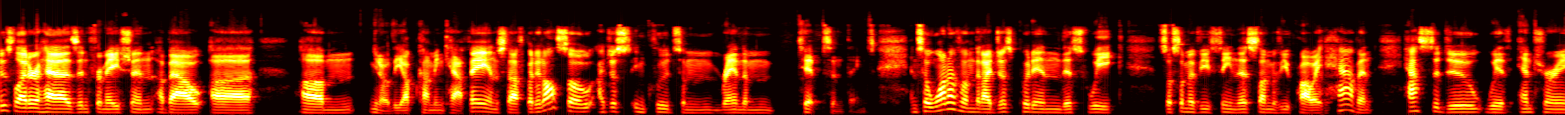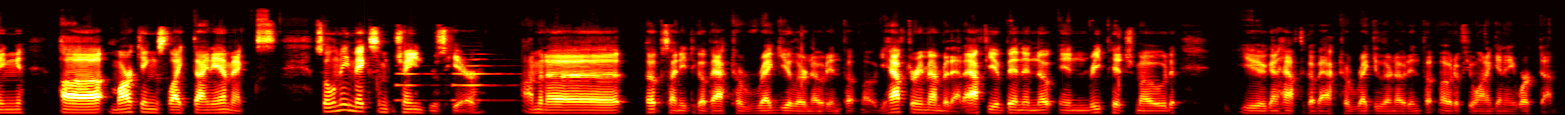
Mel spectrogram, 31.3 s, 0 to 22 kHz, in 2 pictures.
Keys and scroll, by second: 19.9 c, 30.3 6, 31.1 c.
